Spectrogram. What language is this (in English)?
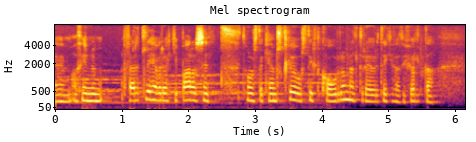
Icelandic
